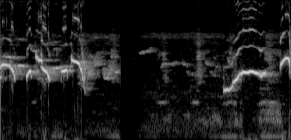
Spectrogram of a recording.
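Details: Oriental magpie-robin morning song for prompting a lazy bird to sing: a run of sweet slurred whistles, a short silence, then a long rising whistle followed by more notes.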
